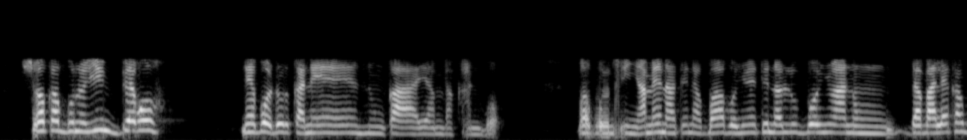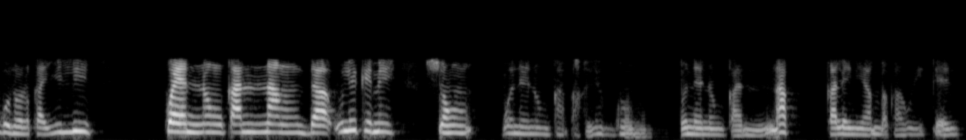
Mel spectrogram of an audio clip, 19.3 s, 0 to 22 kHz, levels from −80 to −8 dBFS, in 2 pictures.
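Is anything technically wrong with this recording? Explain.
Yes. The speech has gone through the AMR narrowband mobile codec for its whole length. Nothing above 3.8 kHz survives, and the heavy damage gives a buzzy, synthetic voice. This fits AMR-NB at a low mode of about 6.7 kbps, where a vocal tract model and a few pulses stand in for the waveform.

There is also a robotic sound from repeated short buffers, from 5.86 to 6.25 s and from 15.92 to 16.48 s, the second just after "ɓo ne nungka ɓakale". It is a rigid 100 Hz metallic buzz, which points to a 10 ms segment being replayed. The likely cause is audio arriving too seldom, so that roughly half of the first stretch and most of the second is repetition and the real audio is skipped.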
